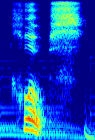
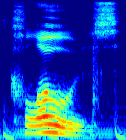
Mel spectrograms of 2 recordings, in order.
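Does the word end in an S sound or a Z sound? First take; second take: S sound; Z sound. First: The word ends with a hissing S sound. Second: The word ends with a buzzing Z sound. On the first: Something is near something else. "This version of close is with an S sound" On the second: Someone shuts something. "It's a Z sound at the end of close the door. You have a vibration in your throat"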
